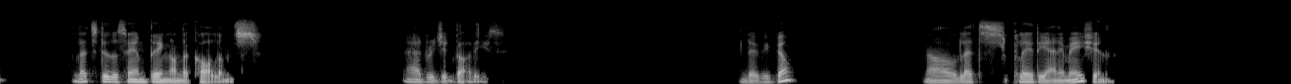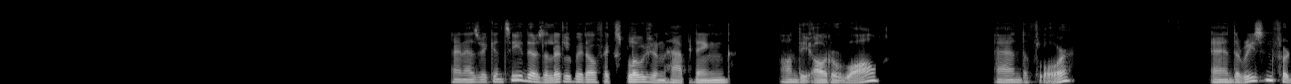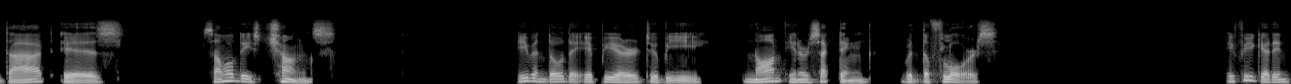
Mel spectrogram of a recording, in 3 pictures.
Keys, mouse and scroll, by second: 1.0 click, 1.8-3.5 scroll down 3, 3.7 click, 5.9-6.7 scroll up 3, 10.7 click, 24.5 click, 25.8 click, 27.2-27.9 middle drag, 28.3 shift+middle click, 29.5-29.9 middle drag, 30.2 click, 30.8-31.3 middle drag, 31.9 g, 36.8-37.7 middle drag.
